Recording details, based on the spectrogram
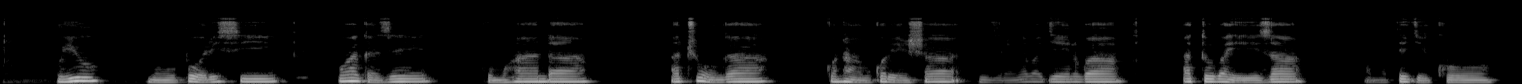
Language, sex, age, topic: Kinyarwanda, male, 18-24, government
